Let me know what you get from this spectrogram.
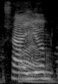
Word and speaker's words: Xiaomi: Xiaomi, Xiaomi, Xiaomi, Xiaomi.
